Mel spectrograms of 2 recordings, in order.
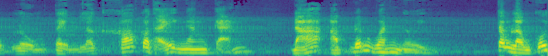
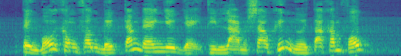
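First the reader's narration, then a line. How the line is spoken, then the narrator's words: Shout. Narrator (Vietnamese): Trong tiếng quát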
